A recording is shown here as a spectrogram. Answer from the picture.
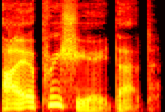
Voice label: Male Night Elf Thanks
